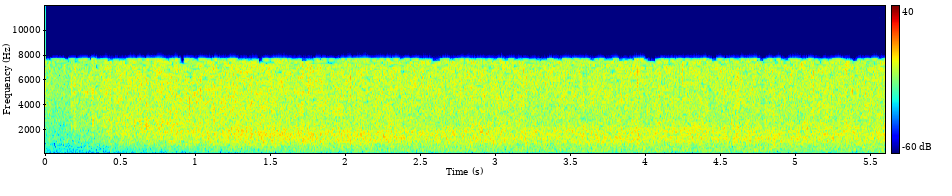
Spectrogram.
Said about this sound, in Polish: Bo musimy jeszcze sobie porozmawiać, także szkoda czasu na te oklaski. Kochani, bo później ile oklasków, tyle później uderzeń różnych, nie?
